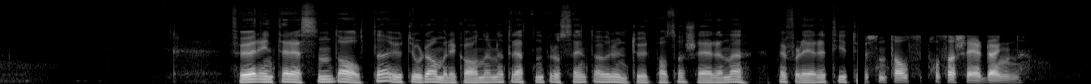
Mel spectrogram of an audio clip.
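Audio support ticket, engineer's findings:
Speech bandwidth collapses at 8.57 s, after an 80 ms dropout, and stays dull and boxy to the end. Nothing above 3.8 kHz. Level unchanged, with a new faint noise floor far below the speech. Input switched to a poorer device, likely a narrowband headset call profile or secondary mic taking over capture mid-recording.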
